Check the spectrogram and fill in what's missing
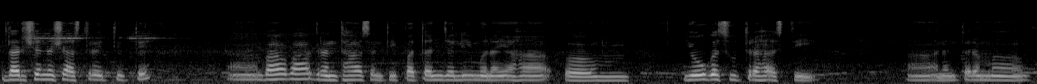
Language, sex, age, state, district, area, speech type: Sanskrit, female, 30-45, Maharashtra, Nagpur, urban, spontaneous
